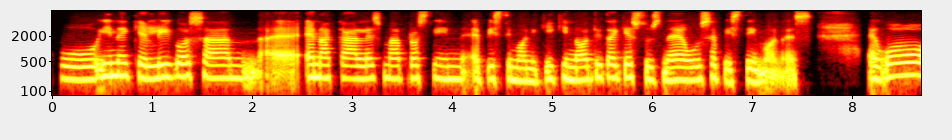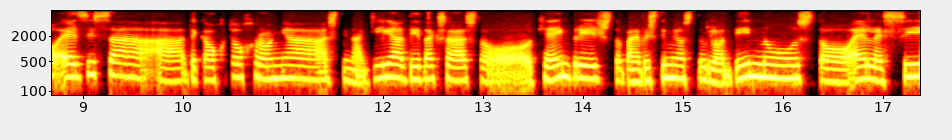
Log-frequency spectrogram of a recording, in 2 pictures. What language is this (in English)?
Greek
